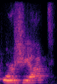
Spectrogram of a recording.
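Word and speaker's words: orgeat: and we can't forget the almond syrup or orgyat as it is properly pronounced and three quarters of an ounce directly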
